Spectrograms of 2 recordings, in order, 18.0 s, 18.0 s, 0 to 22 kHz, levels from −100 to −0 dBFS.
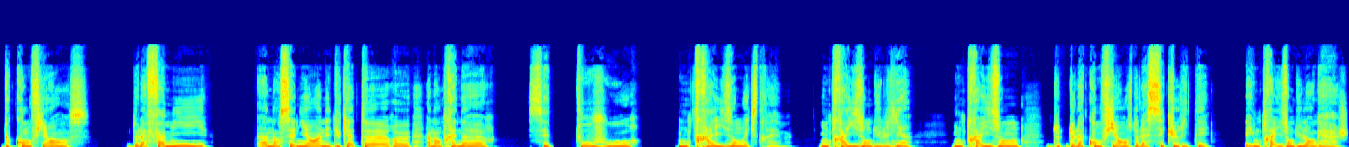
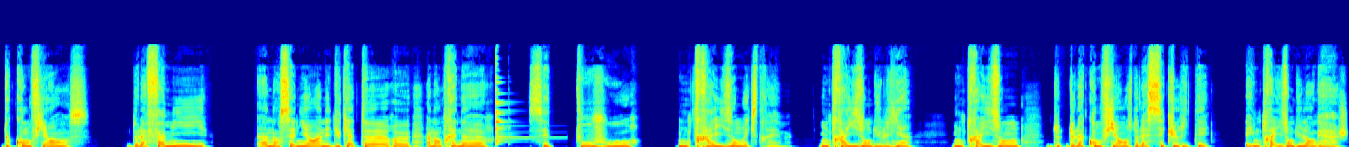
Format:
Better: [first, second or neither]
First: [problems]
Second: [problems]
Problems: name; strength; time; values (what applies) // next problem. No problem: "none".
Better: first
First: none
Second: clattering dishes; noticeable; at 6.5 s; peak 3 dB below the speech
